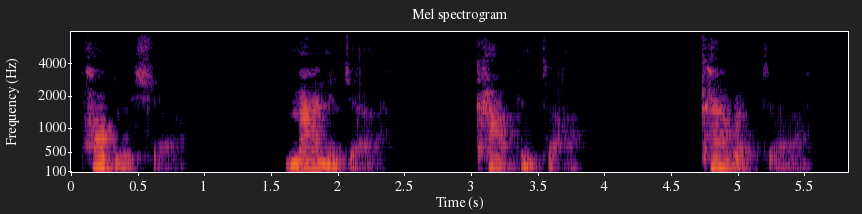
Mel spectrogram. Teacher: when you have a noun in English and in with ER normally the stress is on the first syllable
